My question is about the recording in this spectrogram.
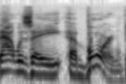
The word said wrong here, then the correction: Boerne: B-O-E-R-N-E, Born. – It was Bernie, yeah. – Bernie, yeah. – Correct. – No, that's right. They pronounced that horse, that's Bernie.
